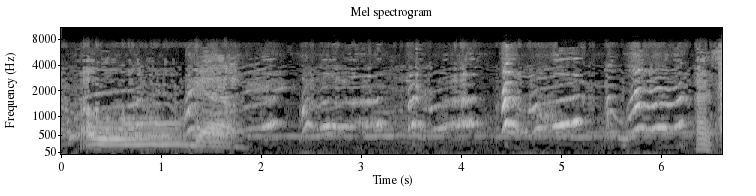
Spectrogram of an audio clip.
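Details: Pet dog singing along with a musical stuffed toy dog: a low steady tone from the toy beneath wavering, rising and falling yowls and whines from the dog, in short bursts.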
